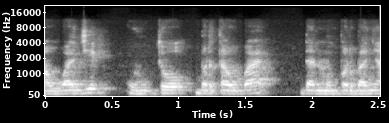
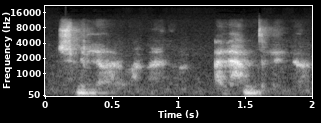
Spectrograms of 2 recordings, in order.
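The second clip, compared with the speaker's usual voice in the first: hushed whisper, just audible to oneself; whispered recitation; 8 dB quieter than usual. Shown as a demonstration. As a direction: recite under your breath, barely reaching your own ears. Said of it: "Mesti dengar pada telinga sendiri". (bisikan perlahan, cukup didengar telinga sendiri)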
